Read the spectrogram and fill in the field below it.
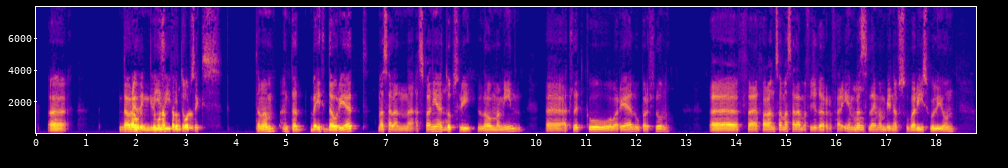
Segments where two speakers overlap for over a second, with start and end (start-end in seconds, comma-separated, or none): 1.7-3.2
